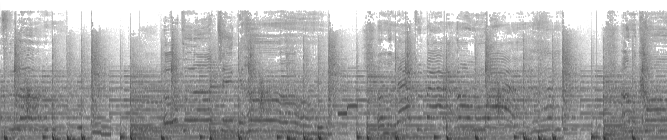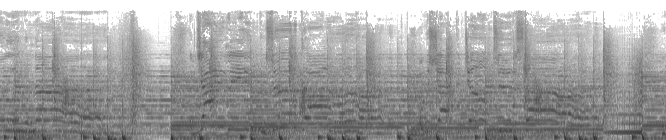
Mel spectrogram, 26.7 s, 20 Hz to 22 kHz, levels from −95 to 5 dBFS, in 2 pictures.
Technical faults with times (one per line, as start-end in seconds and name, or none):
2.79-2.83 overlapping chunks
5.83-5.87 overlapping chunks
8.87-8.92 overlapping chunks
11.92-11.96 overlapping chunks
14.96-15.01 overlapping chunks
18.01-18.05 overlapping chunks
21.05-21.09 overlapping chunks
24.09-24.14 overlapping chunks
